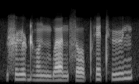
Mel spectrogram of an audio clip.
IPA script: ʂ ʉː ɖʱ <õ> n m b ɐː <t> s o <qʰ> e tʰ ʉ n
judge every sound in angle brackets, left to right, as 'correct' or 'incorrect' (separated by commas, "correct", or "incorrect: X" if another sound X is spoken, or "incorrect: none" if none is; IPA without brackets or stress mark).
correct, incorrect: n, incorrect: pʰ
